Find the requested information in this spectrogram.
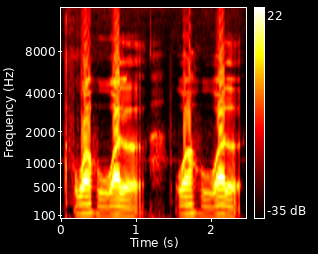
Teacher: Padahal kata alhaqqu di sini ada alif lam yang di mana di sini kita namakan dengan alif lam yaitu alif lam qamariah. Maka alif lamnya harus dengan jelas dibaca lamnya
